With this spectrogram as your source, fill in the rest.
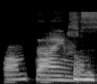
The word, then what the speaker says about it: sometimes: of this one listen do I have a letter s in the end yes or no yes so the pronunciation is sometimes sometimes sometimes be careful guys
